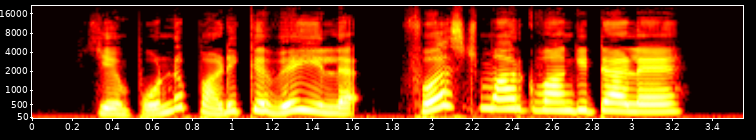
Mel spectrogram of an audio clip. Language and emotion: Tamil, surprised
